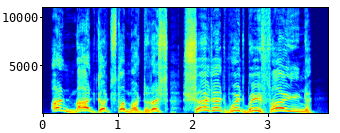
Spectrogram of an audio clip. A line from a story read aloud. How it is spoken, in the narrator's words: yelled Stoic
